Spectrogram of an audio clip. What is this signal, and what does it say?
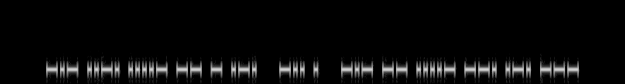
Morse code, heard as a keyed tone, about 36 wpm, 700 Hz. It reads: KF4MTR DE KM4GRO
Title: USA Callsign DE Callsign 35wpm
